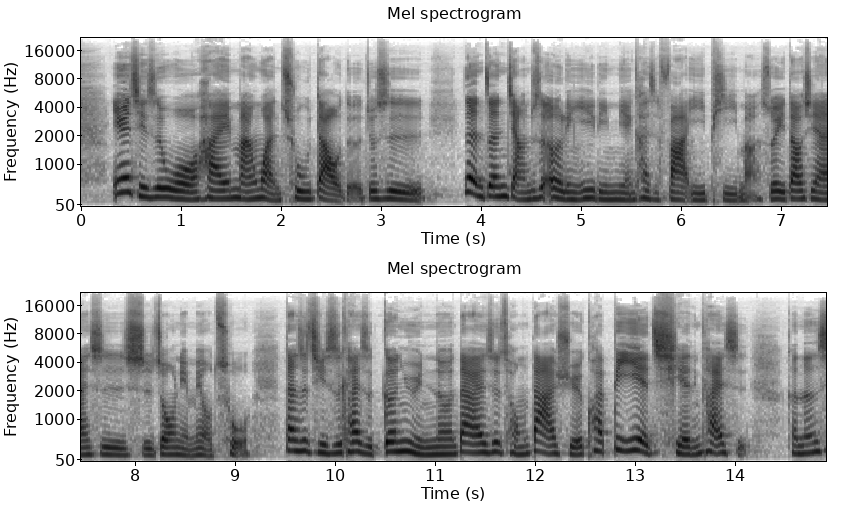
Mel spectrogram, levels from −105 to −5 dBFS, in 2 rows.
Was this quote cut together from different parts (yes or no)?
no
